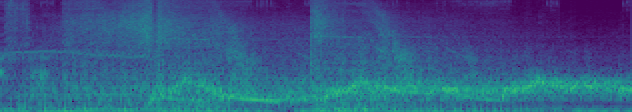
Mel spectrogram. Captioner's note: portal noises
